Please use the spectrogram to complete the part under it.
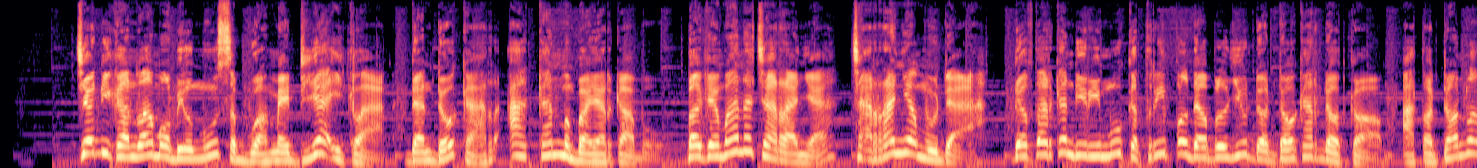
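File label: Indonesian casual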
